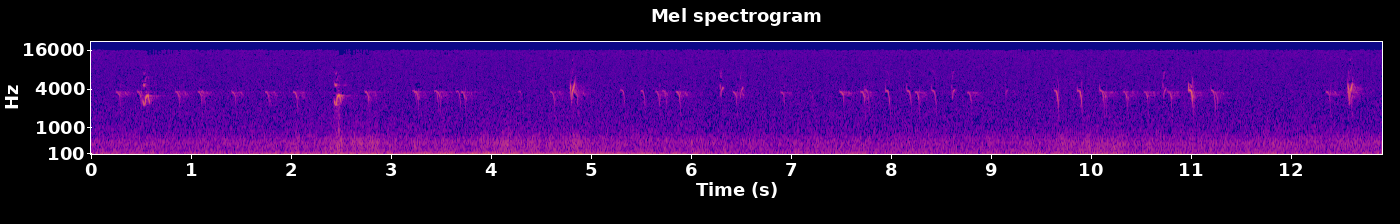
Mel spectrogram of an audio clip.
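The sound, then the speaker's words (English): A wild bird, a third type 2, calls repeatedly in quick, high-pitched chirps, scattered in irregular bursts over a soft low rumble, with no one speaking. “Recording, I just collected that bird, and it's hanging in the tree, and there's still a third type 2 around here somewhere calling stuff.”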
